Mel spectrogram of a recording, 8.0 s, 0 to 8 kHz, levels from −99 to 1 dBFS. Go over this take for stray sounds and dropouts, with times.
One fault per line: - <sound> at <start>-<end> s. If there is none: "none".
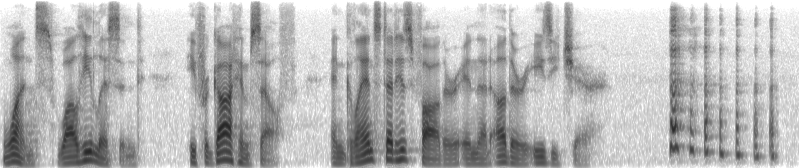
- laugh at 6.7-7.8 s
